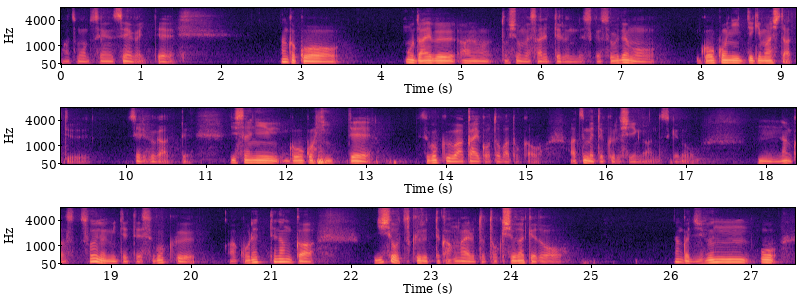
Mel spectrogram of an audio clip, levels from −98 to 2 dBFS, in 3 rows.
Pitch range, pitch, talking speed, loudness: 85-115 Hz, 100 Hz, 305 characters per minute, -27 LUFS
